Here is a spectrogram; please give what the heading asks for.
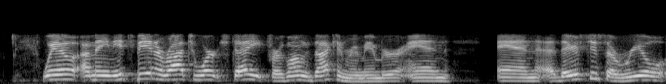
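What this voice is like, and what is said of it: Tennessee Southern American accent. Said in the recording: “So where are you originally from ... I'm from Chattanooga, Tennessee ... Somehow I could tell that ... I don't think I have an accent, but everybody says I do”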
